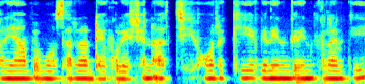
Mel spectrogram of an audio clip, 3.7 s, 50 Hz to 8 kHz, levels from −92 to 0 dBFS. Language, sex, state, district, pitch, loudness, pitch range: Hindi, female, Delhi, New Delhi, 200 Hz, -15 LUFS, 200-205 Hz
